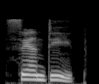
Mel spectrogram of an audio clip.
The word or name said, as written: sandeep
